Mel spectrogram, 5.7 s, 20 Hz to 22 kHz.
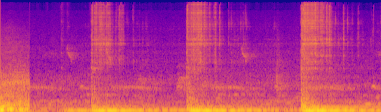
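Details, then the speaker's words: Nissan 350Z VQ35DE with a new DIY budget exhaust: three throttle blips, each followed by a loose rattly buzz as revs fall; owner suspects something loose inside the pipe. "does that not sound like something inside the pipe yeah it does"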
